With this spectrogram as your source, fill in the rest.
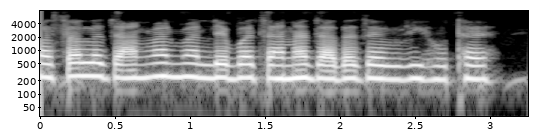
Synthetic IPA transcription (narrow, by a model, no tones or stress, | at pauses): ɐsəld͡ʒaːnʋəɾmeə̃lebɐt͡ʃaːnazjaːd̪azɐɾuːɾiɦoːt̪ɦɛː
